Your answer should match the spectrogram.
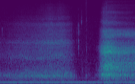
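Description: Deep inhale by a person, a faint airy breath that drops to a brief hush, then swells into a fuller, rushing intake of air. No talk.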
